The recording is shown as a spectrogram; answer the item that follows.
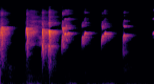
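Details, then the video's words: White-rumped shama master recording for coaxing quiet birds into song: a quick series of sharp, high chipping notes, about seven in three seconds, starting buzzy and loud then thinning into cleaner, fainter whistled chips. "Murai Batu BISU & LOYO langsung NYAUT Seketika dengan MASTERAN Ini"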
